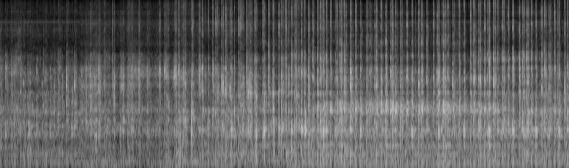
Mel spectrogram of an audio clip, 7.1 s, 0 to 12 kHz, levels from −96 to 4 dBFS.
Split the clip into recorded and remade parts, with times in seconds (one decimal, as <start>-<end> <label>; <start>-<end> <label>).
0.0-1.0 recorded; 1.0-2.5 remade; 2.5-3.0 recorded; 3.0-3.9 remade; 3.9-7.1 recorded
